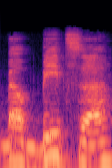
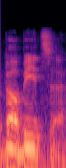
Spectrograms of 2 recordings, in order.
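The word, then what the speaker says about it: Belbiţă: Now, I want to keep pushing because this next fight, women's strawweight, we have Diana Belbitsa, which I love how you say her name like pizza, you know what I mean?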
